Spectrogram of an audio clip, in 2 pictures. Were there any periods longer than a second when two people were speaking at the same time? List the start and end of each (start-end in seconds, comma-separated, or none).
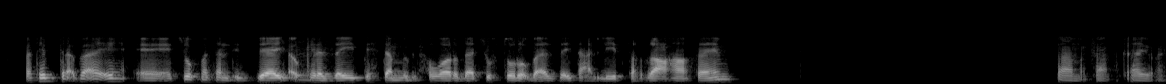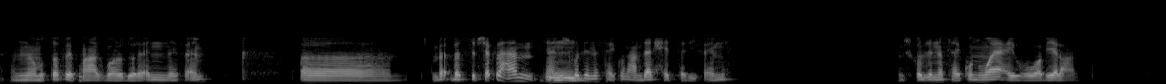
none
